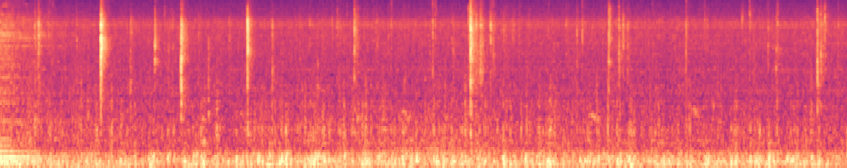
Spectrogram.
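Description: Wood fire crackling: a soft, steady low rumble with a handful of scattered sharp pops.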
